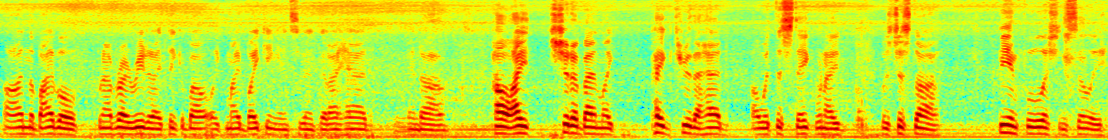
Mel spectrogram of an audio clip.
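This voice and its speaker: A man hosting a vlog, reading a Bible passage aloud and chatting about it in a halting way with many fillers. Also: mid-range voice, fairly even intonation, dark tone, a little hiss or hum, rough recording. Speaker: vlog host. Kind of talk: casual Bible reading and chat.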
